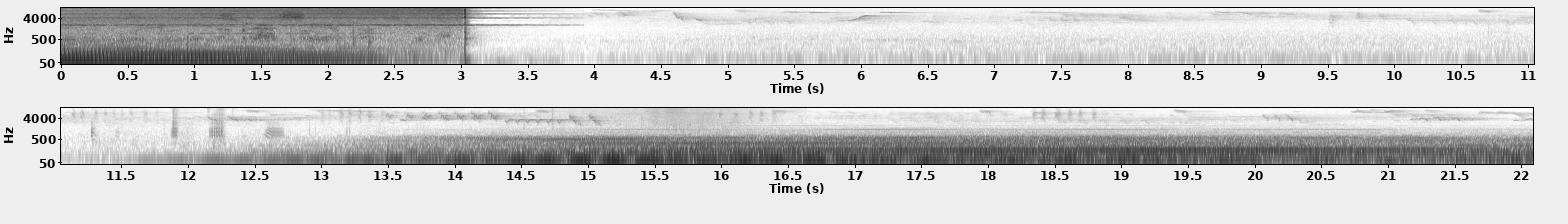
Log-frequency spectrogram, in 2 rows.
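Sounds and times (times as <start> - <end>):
low rumble: 0.0 - 3.0, 11.6 - 22.0
birds chirping and whistling: 11.3 - 16.6, 17.3 - 22.0.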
